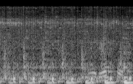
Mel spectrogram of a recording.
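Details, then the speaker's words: Single-cylinder diesel on a steel-wheel rice-field tractor, fitted with a new loud exhaust pipe, idles steadily with loud even thumps about five a second, no surging or hunting. Normal idle. "ก็ลองเปลี่ยนท่อตัวนี้ดูเสียงมันดังนะครับท่อตัวนี้เสียงจะดังมากเลยนะครับ"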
